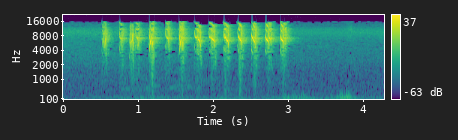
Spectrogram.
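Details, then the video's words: Velvet-fronted nuthatch, clean recording used to train other birds: a fast series of about twelve high, piercing chips over two and a half seconds, followed by a soft low thump. "SUARA PANCINGAN & MASTERAN RAMBATAN PARUH MERAH JERNIH"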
